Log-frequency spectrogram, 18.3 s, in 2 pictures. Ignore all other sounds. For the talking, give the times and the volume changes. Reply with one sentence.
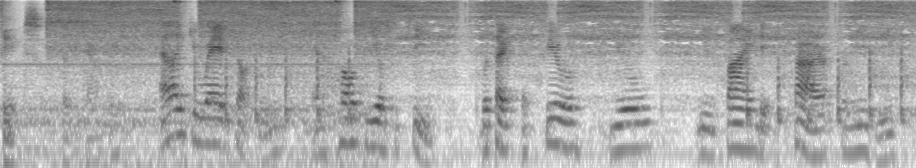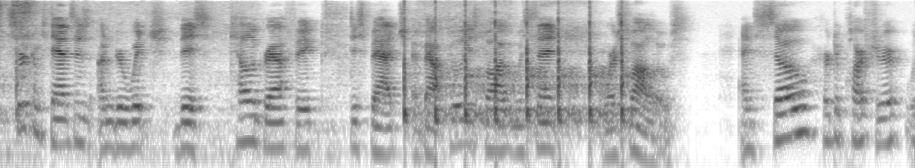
The talking can be heard from 0.0 to 15.9 s, at a steady volume; and briefly from 16.6 to 18.2 s.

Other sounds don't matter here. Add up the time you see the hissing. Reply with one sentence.
The hissing can be heard for 15 seconds in total.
